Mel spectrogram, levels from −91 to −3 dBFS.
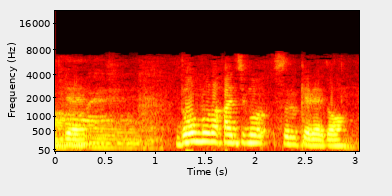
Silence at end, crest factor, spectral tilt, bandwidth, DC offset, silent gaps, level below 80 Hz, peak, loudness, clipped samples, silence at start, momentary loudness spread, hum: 0 s; 12 dB; -7 dB/octave; 7.4 kHz; under 0.1%; none; -46 dBFS; -2 dBFS; -15 LUFS; under 0.1%; 0 s; 15 LU; none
